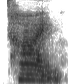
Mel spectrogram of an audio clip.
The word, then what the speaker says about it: time: difference out ma ke make number two is time time t IM e time again we have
